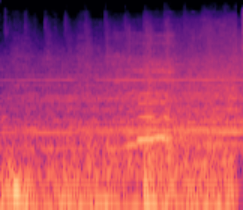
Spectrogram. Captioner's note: gasps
